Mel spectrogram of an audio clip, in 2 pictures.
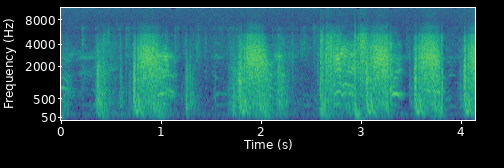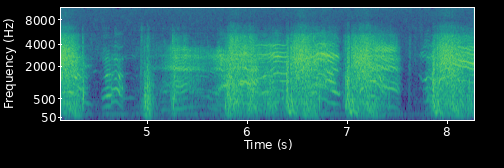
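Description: A fist fight with a dense, irregular series of dubbed punch and strike impact effects, mixed with the fighters' shouts and grunts.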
